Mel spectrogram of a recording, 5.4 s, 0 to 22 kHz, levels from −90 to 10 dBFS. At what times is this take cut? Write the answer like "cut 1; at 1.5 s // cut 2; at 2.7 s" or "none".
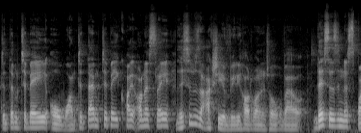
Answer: cut 1; at 2.6 s // cut 2; at 4.6 s

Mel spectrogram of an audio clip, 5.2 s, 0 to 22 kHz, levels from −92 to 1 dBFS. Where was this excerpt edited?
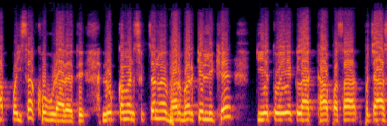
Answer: none

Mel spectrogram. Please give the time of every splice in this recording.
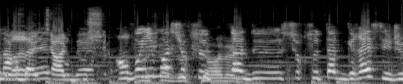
cut 1; at 1.1 s

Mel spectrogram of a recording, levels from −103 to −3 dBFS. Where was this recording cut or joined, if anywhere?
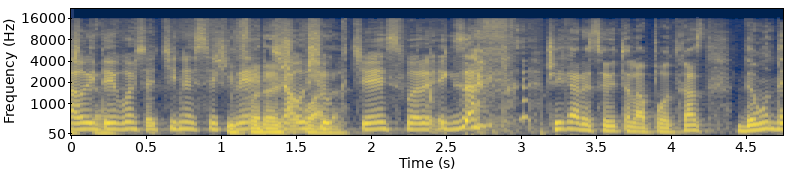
cut 1; at 3.1 s

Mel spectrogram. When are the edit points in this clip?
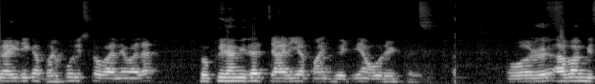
cut 1; at 4.5 s

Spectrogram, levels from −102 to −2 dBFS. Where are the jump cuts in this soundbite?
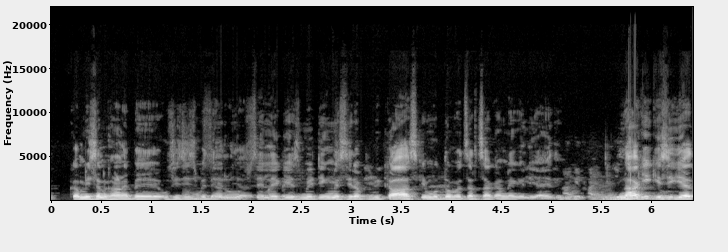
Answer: cut 1; at 2.0 s

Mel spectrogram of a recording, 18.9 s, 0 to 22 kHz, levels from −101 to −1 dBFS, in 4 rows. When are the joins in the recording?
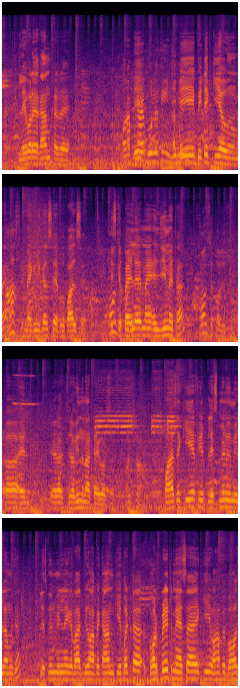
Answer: none

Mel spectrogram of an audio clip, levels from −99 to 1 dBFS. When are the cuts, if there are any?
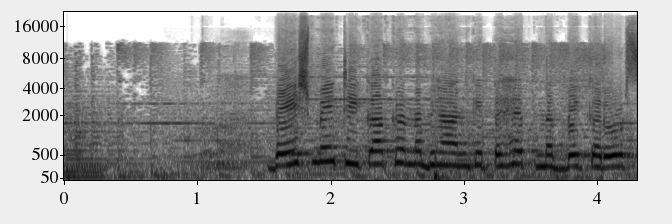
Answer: none

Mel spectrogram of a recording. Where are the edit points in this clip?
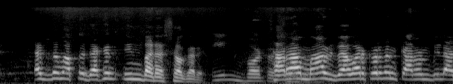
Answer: none

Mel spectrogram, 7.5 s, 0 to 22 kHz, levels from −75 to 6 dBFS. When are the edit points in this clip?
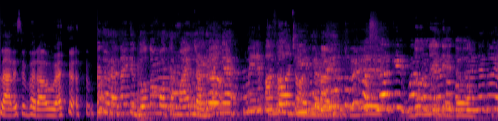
cut 1; at 1.3 s

